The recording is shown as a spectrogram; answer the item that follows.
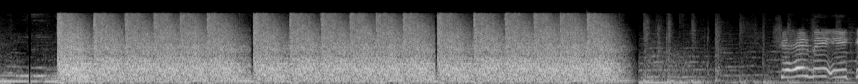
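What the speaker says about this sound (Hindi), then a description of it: "सोनू बॉक्सर ग्रुप की हवाई फायरिंग की एक और वीडियो मंजर आम पर" Rapid automatic gunfire from aerial firing rattles loud and continuous for about six seconds, then cuts off abruptly, followed by a news presenter talking.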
